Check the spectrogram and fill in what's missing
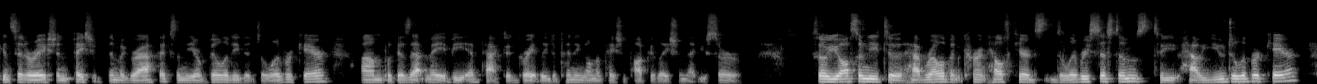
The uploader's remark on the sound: ZOOM Recording of Telehealth Now Presentation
